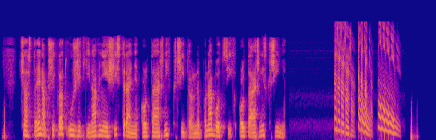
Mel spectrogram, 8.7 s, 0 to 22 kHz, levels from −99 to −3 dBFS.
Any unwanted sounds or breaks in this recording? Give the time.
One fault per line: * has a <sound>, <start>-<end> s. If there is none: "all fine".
* has a chirp, 6.7-8.0 s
